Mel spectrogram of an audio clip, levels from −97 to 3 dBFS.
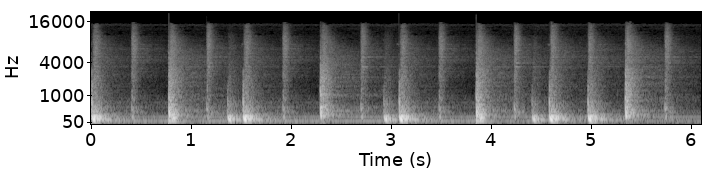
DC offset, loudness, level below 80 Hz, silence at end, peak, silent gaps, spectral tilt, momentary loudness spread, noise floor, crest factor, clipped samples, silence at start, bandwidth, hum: under 0.1%; -22 LUFS; -36 dBFS; 0.25 s; -2 dBFS; none; -6.5 dB/octave; 17 LU; -38 dBFS; 20 dB; under 0.1%; 0 s; 15 kHz; none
